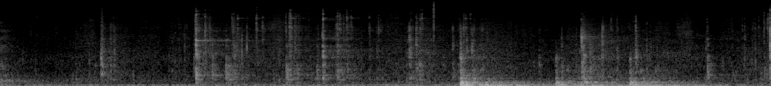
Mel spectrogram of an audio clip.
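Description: Metal keys and a latch click and rattle.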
